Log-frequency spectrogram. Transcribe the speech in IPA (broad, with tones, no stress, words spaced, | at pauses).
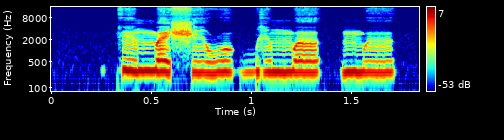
kĩ˦mɛ˧ ʃi˨wu˧ɡ͡bi˧mə˧ | mɨ˧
